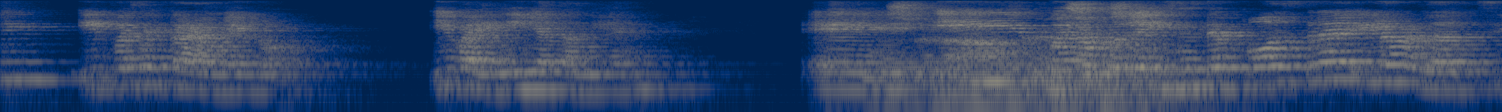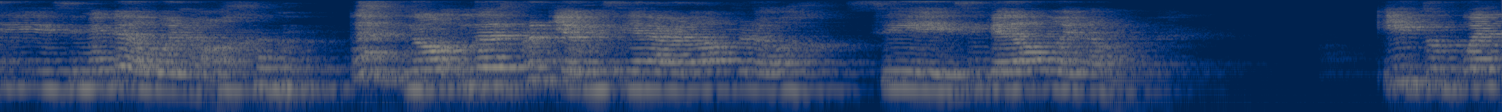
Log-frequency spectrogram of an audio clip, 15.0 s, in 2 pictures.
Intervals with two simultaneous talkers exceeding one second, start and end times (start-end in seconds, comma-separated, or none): 4.3-5.8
